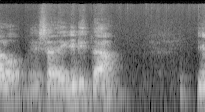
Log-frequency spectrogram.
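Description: Guitar strings are plucked.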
